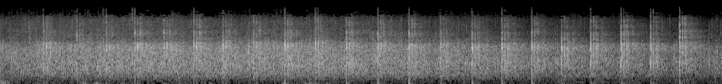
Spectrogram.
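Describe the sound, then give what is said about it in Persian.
An audience applauds guests at an IT networking gathering with loud, steady, sustained clapping. A few sharper individual claps stand out along the way, especially toward the end. “اول یه دست خیلی خوب برای مهمونامون بزنید.”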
